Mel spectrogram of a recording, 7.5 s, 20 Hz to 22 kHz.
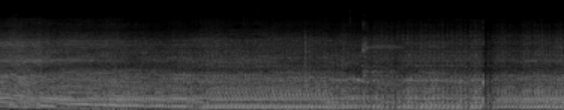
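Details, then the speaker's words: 1981 Honda CX500 starting cold for the ride home on a 54°F November day, helmet microphone; engine smoking slightly, owner thinks it sat a long time. Runs unevenly, revs sagging and catching. Cold engine stumbling, needs a long warm-up; owner tries the choke. "Wow, is this thing cold-blooded, man? It's ridiculous. It wants to sit and warm up for 15 minutes."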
